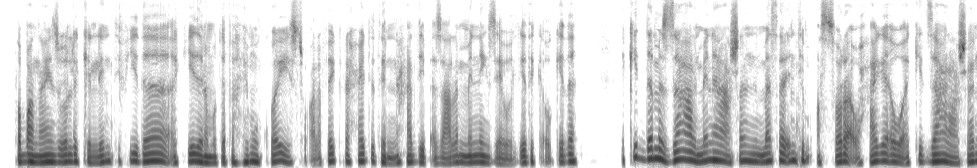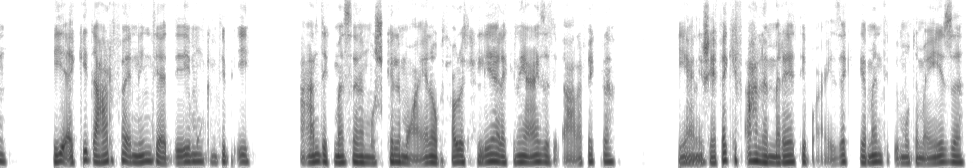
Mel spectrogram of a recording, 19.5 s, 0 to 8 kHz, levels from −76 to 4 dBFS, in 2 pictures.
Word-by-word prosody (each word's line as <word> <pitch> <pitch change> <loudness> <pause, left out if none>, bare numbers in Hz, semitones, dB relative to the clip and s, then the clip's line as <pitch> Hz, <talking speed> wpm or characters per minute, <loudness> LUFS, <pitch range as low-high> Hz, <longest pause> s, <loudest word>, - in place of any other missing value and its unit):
طبعًا، 115 -1 +4
عايز 120 0 +4
أقول 120 +2 +2
لكِ، 125 -3 -2
اللي 105 +2 0
أنتِ 130 +1 -4
فيه 130 +2 -2
ده 125 -3 +2
أكيد 125 +3 +1
أنا 110 - +4
متفهمه 105 +4 0
كويس، 120 -1 -2
وعلى 85 +3 -9
فكرة، 125 +2 -3
حتة 130 -1 -2
إن 100 0 0
حد 115 0 -2
يبقى 100 -4 -3
زعلان 95 +5 -2
منِك، 110 0 +2
زي 90 -2 -4
والدتِك 110 +9 -3
أو - - -8
كده، 125 +2 -1 0.4
أكيد 200 -4 -3
ده 175 +1 +3
مش 170 -4 +5
زعل 150 0 +2
منها 140 +2 +3
عشان 125 +1 +1
مثلًا 135 +1 +1
أنتِ 140 +1 0
مقصرة 115 +1 0
أو - - -3
حاجة، 125 +5 0
هو 110 -5 +1
أكيد 115 +4 -5
زعل 125 0 +3
عشان 115 +5 +2 0.5
هي 125 -2 +4
أكيد 145 +5 -2
عارفة 130 +4 +1
إن 110 0 +1
أنتِ 130 +2 +2
قد 95 +2 -2
إيه 115 +3 +2
ممكن 125 -3 -2
تبقى 115 +3 -4 0.5
عندِك 110 +2 +1
مثلًا 110 +1 +3
مشكلة 105 +3 +1
معينة، 100 +2 +1
وبتحاولي 110 +2 +1
تحلّيها، 115 +1 +1
لكن 110 +1 -1
هي 115 - +4
عايزة 115 +1 +2
تبقى - - -9
على - - -6
فكرة، 120 -1 -3 0.7
يعني - - -2
شايفاكِ 135 +9 0
في - - -9
أعلى 130 -4 +4
المراتب، 110 +3 +2
وعايزاكِ 120 +1 -6
كمان 115 +3 +2
تبقي 100 - -8
متميزة، 100 +4 0
115 Hz, 210 wpm, -23 LUFS, 110-125 Hz, 0.7 s, مش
